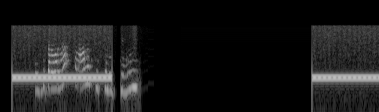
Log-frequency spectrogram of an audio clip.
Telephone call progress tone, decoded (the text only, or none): ringback tone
